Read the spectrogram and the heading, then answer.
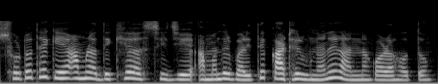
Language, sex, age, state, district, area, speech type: Bengali, female, 18-30, West Bengal, South 24 Parganas, rural, spontaneous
